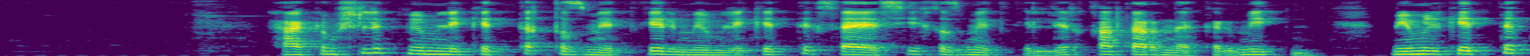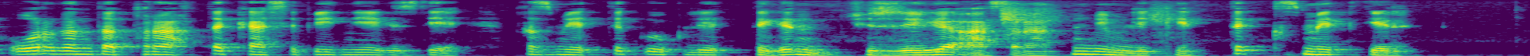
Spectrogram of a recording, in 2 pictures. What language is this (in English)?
Kazakh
